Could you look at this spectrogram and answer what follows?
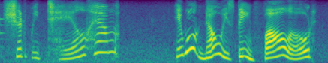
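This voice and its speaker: Squeaky, very high fairy companion. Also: female voice, sing-song, a little slow, bright, forceful tone, muffled recording, slight background noise, exaggerated voice. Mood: curious, scheming. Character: small excitable floating fairy girl companion, inquisitive. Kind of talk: animated video game voice acting.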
